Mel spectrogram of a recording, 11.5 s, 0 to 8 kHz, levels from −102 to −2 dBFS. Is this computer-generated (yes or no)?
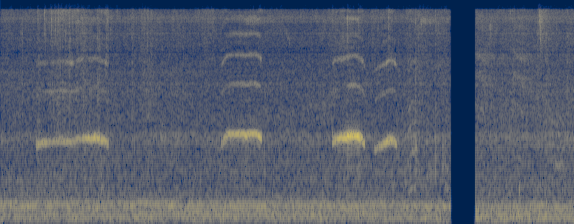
yes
